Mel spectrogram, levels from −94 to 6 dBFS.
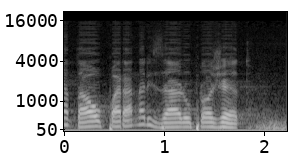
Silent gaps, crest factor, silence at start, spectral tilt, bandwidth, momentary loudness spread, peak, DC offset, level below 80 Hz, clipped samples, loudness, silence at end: none; 16 dB; 0 s; -8.5 dB/octave; 15.5 kHz; 7 LU; -10 dBFS; 2%; -42 dBFS; under 0.1%; -25 LUFS; 0 s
